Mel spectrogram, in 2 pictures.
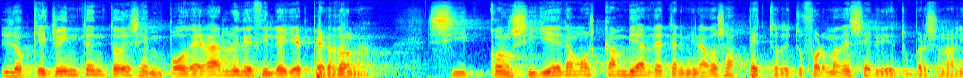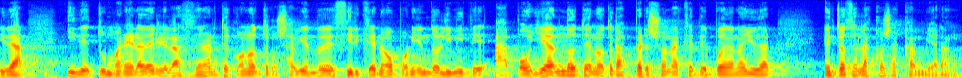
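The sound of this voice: A man's fast-paced speech with few pauses, medium pitch, ordinary pitch variation and a slightly mellow tone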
